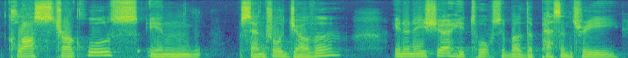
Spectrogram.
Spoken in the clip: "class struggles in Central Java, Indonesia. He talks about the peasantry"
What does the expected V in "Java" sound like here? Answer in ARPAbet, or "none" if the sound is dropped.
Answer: V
